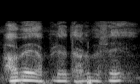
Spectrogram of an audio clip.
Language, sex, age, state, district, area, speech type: Hindi, male, 60+, Uttar Pradesh, Pratapgarh, rural, spontaneous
